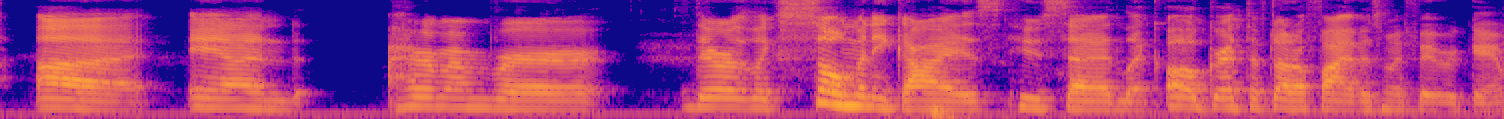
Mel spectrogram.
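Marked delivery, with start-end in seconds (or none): 5.8-7.5 put-on generic bro dude voice. Recalling classmates naming their favorite game, in a put-on dude voice. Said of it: "you like how I put on my dude voice for that?".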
